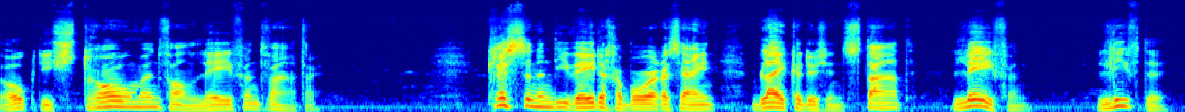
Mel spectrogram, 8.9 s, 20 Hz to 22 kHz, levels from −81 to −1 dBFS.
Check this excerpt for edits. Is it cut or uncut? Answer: uncut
